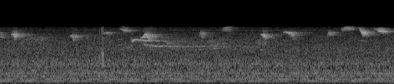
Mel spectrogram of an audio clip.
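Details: Very vocal sparrow visiting a back porch, giving short high chirps and thin tweets scattered irregularly through the moment, some slurred, over a soft steady background hiss.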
